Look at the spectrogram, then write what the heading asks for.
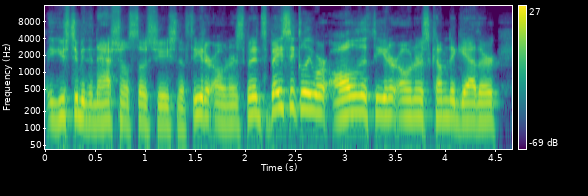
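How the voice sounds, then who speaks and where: A hoarse man hosting a casual live-stream about movie news, rambling and correcting himself as he goes. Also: fairly high pitch, very fast, a little mellow. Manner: rambling, self-correcting, chatty. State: hoarse from allergies.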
